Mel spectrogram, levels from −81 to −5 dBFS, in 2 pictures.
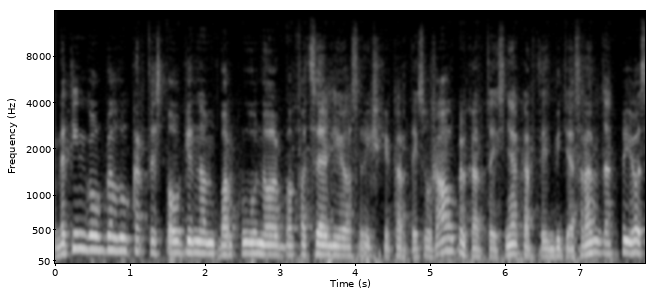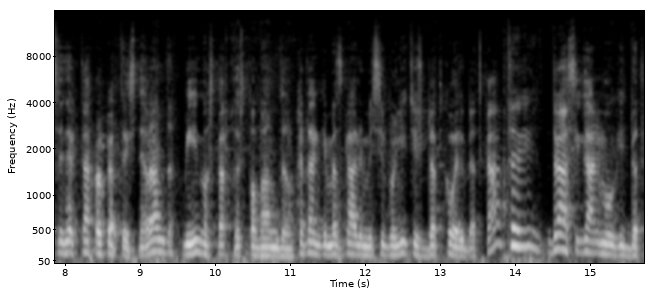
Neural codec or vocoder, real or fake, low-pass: codec, 44.1 kHz, 3.4 kbps, Pupu-Codec; fake; 14.4 kHz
